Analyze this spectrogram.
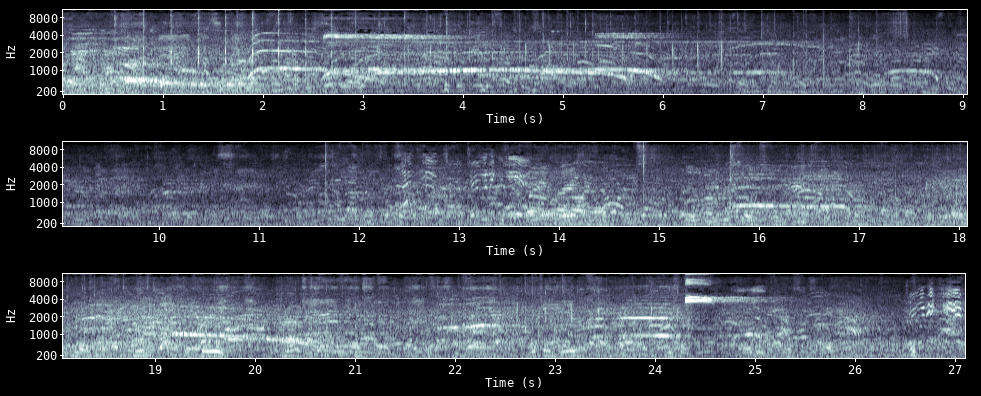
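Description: A crowd murmurs and calls out in a large echoing arena.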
